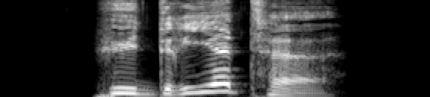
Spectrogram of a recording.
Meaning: inflection of hydrieren: 1. first/third-person singular preterite 2. first/third-person singular subjunctive II
- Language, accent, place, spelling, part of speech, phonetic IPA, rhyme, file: German, Germany, Berlin, hydrierte, adjective / verb, [hyˈdʁiːɐ̯tə], -iːɐ̯tə, De-hydrierte.ogg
